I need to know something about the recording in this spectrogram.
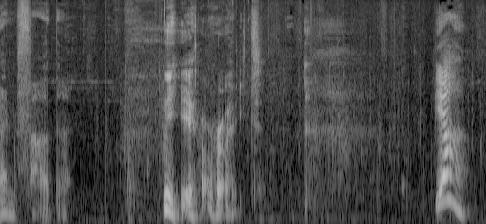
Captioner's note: chuckles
